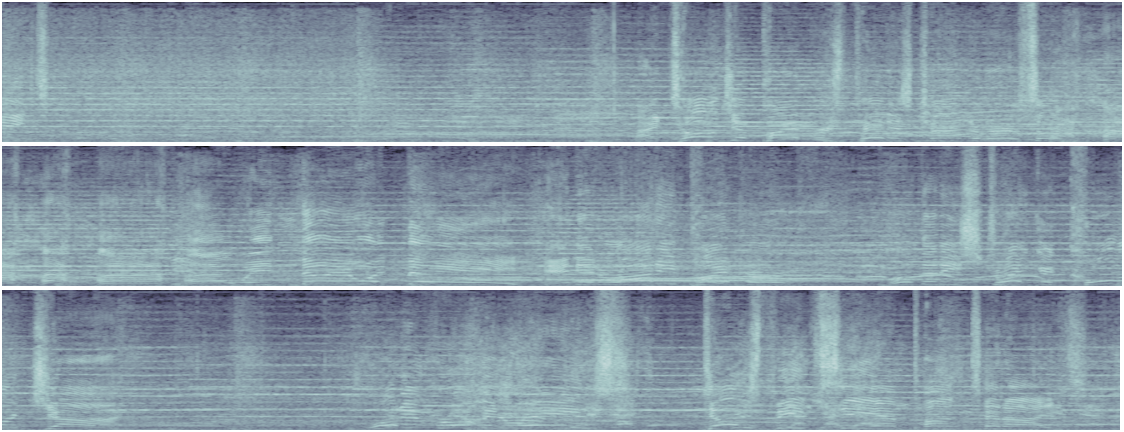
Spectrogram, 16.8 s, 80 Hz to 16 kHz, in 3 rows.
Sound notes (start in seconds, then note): 0.1 bagpipe music plays; 5.1 JBL laughs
